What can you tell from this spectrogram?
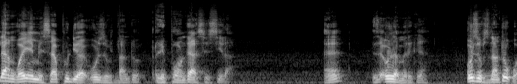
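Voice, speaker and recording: A very fast, somewhat breathy male voice with a dark, mellow tone. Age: 70s. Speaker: political activist. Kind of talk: TV interview. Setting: TV studio. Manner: halting, many repetitions.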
